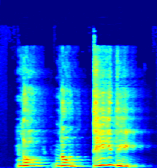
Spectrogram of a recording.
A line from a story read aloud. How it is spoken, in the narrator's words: Guga shouts in his mind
